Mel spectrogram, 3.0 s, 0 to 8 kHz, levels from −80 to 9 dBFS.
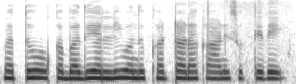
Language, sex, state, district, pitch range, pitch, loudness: Kannada, female, Karnataka, Bidar, 220-230 Hz, 225 Hz, -13 LUFS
